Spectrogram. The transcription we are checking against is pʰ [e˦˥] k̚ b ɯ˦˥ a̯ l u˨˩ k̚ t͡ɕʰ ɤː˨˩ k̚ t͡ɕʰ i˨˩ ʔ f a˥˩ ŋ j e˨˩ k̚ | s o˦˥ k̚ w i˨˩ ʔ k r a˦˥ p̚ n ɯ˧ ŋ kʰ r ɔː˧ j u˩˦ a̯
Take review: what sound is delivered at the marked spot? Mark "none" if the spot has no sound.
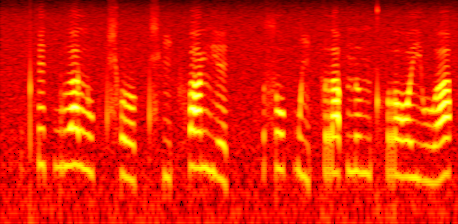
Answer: e˦˥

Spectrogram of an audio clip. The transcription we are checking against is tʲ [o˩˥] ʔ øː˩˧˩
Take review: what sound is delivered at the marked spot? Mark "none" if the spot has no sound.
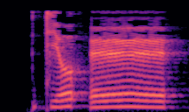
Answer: o˩˥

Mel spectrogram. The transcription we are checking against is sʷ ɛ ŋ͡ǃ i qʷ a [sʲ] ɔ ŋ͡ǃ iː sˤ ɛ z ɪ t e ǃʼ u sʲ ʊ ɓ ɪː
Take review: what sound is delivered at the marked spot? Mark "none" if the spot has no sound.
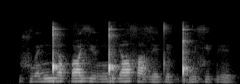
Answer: zʲ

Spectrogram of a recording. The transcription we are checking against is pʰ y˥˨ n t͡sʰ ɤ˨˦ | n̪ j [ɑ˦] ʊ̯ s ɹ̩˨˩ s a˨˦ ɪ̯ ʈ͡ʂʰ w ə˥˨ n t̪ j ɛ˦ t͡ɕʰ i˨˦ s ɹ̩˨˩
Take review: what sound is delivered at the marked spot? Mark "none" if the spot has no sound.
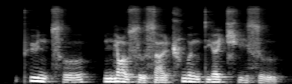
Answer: ɑ˥˨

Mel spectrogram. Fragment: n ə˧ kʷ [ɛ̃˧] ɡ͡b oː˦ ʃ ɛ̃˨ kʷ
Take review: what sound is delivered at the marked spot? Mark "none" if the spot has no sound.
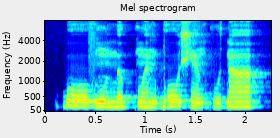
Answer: ɛ̃˧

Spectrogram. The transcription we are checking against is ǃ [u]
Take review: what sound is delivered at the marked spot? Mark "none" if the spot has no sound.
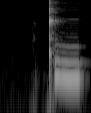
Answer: u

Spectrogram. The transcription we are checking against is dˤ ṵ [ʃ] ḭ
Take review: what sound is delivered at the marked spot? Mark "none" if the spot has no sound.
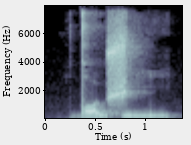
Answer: ʃ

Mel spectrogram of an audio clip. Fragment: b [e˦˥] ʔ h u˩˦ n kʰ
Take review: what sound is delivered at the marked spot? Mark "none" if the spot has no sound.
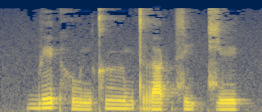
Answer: e˦˥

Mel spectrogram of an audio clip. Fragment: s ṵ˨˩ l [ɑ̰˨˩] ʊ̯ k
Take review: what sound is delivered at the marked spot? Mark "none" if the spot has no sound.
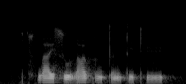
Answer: ɑ˥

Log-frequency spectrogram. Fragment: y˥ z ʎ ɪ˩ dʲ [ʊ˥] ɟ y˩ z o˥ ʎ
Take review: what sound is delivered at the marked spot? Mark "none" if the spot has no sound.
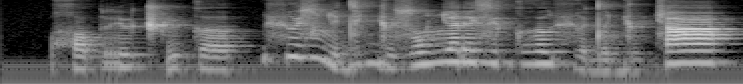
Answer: ə˥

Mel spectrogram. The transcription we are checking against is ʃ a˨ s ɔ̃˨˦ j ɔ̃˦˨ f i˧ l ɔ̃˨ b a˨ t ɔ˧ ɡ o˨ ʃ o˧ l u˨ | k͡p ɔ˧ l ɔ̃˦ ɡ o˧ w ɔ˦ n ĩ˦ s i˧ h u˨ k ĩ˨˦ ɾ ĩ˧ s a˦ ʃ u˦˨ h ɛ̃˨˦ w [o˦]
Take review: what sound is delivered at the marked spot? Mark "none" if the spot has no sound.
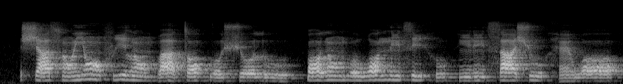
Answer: ɔ˦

